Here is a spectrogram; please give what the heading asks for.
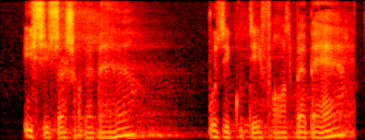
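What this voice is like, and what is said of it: Suave radio host voice. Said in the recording (French): “Macha la dérangère ... Elle disait, avec sa voix suave”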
